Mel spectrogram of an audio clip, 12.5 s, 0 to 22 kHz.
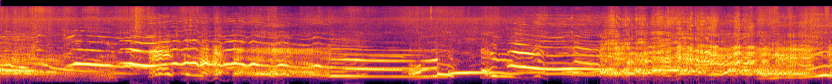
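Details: Gray wolves at Wolf Park on the night of 18 August 2018 answer people's howls with a chorus of long, sliding howls, while Kanti, Fiona and Bicho jostle for attention and try to intimidate the others with growls.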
